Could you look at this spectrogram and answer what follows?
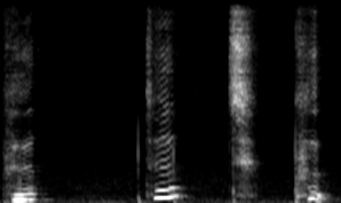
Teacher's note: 후두가 딱 긴장이 되거든요. 그리고 거칠거칠한 소리가 납니다. · 히읗은 목구멍에서 거칠거칠하게 나는 소리니까 얘네들하고 합쳐지면 이렇게 브, 트, 츠, 크 이거와 같은 유기음이 되는 것입니다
